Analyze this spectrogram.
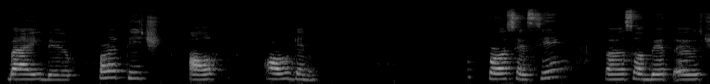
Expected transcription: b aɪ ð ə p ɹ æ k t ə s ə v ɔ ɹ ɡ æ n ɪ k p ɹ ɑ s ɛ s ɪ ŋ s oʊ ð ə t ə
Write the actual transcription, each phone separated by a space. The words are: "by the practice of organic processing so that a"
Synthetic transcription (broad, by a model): b aɪ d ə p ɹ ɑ t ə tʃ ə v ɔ ɹ ɡ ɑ n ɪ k p ɹ ɑ s ɛ s ɪ ŋ s oʊ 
